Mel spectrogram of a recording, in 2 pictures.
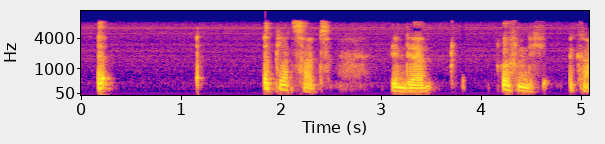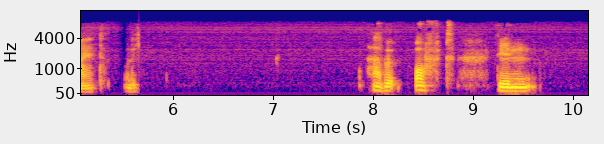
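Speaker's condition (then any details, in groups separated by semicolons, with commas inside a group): Stuttering; stuttering since primary school, about 30 years; prolonged sounds, blocks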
